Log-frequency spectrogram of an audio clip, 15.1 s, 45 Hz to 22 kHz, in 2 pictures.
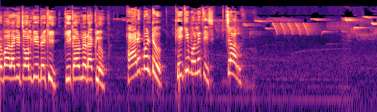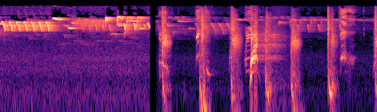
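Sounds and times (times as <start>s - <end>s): faint outdoor hiss: 0.0s - 10.5s
birds chirping in high trills: 0.2s - 15.0s.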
